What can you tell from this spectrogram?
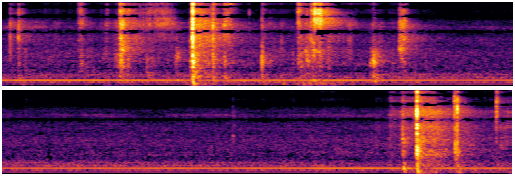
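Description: A steady low hum runs throughout, with a few sharp metallic clicks and knocks in the first four seconds and a short cluster of knocks about nine seconds in, from the stainless steel door and cabinet of a Traulsen double door commercial refrigerator being handled.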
